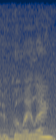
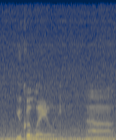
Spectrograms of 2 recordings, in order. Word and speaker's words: ukulele: you might want to know it is actually pronounced ukulele okay well if you don't mind um I'm just gonna pronounce it ukelele you know my viewers are mostly Americans and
